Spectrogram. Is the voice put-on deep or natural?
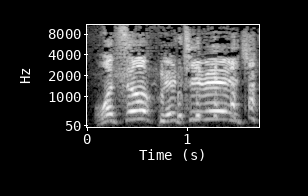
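natural. The voice is at its natural pitch.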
